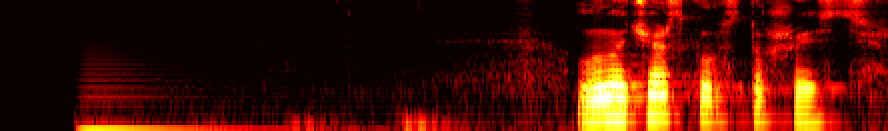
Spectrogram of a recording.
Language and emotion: Russian, neutral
